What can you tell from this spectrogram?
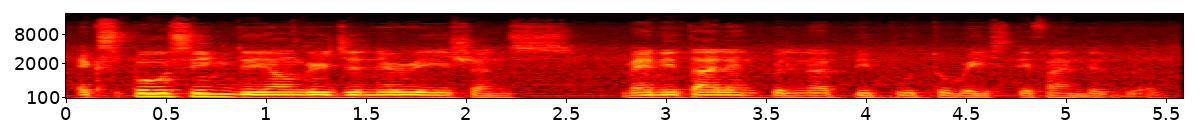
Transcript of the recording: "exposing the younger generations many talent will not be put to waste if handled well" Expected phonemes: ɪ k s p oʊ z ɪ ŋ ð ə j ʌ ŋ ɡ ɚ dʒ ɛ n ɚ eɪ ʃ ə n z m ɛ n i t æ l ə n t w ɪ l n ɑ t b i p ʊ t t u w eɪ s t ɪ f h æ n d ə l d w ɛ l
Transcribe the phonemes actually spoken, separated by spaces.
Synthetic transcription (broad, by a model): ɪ k s p oʊ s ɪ ŋ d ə j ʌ ŋ ɡ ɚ dʒ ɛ n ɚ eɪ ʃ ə n s m ɛ n i t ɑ l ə n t w ɪ l n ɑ t b i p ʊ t t u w eɪ s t ɪ f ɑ n d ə d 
